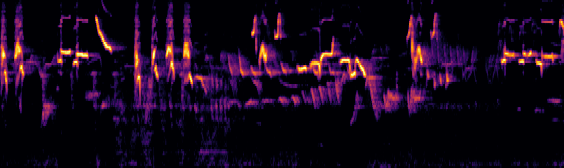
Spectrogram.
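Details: Oriental magpie-robin singing for use as a lure; rapid sharp notes, twittering and warbled whistles in long varied phrases with short gaps between bursts.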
